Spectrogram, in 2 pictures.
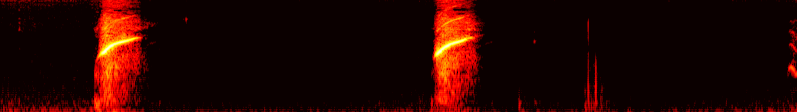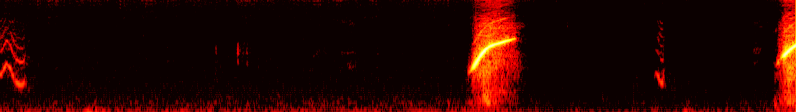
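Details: Grey francolin calling in the jungle: short, loud, rising whistled notes, clean and isolated, spaced about two to four seconds apart, with silence between.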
